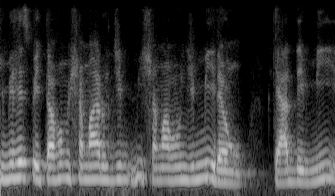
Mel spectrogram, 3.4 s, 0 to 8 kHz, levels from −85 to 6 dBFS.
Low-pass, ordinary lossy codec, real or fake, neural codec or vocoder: 7.2 kHz; Opus, 16 kbps; real; none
